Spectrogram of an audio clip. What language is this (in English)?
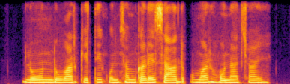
Magahi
